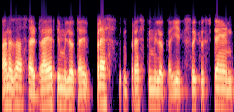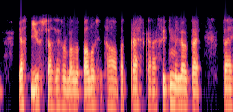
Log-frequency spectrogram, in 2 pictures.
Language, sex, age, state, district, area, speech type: Kashmiri, male, 18-30, Jammu and Kashmir, Baramulla, rural, conversation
